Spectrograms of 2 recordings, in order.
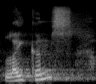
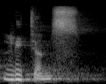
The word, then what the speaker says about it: lichens: Same way, we have come across one more example in first year, lichens, or you can pronounce it as an lichens. Lichens or lichens.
